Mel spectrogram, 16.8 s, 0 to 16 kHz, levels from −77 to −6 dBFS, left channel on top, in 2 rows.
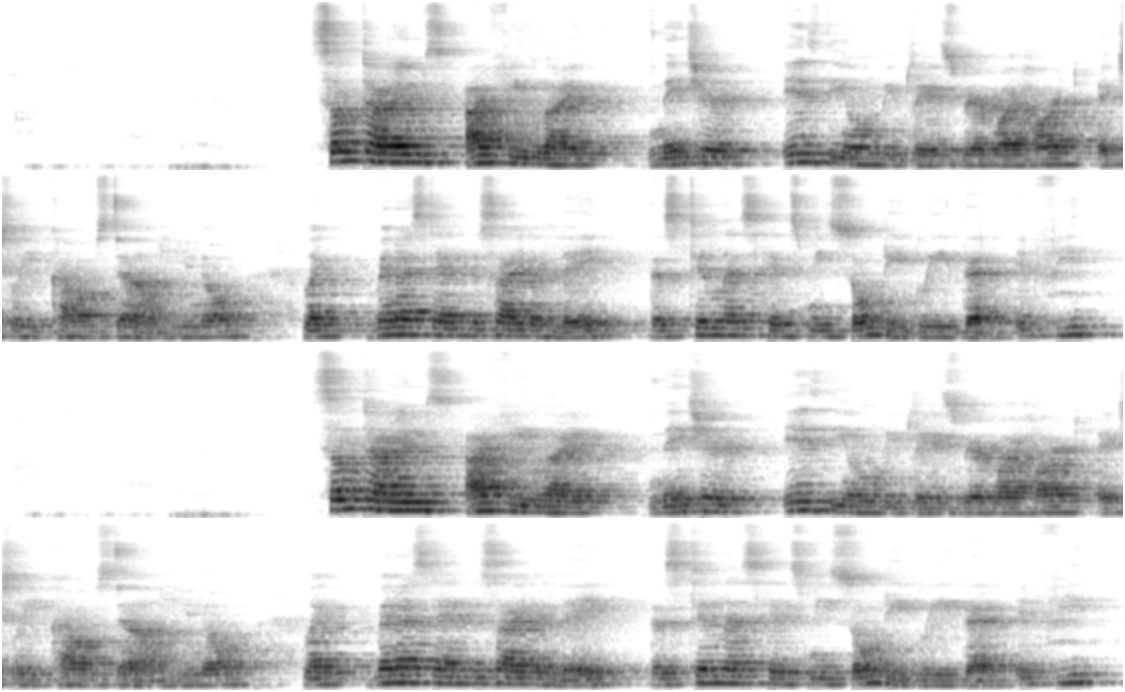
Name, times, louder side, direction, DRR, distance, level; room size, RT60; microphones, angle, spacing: voice 1, 2.4-4.5 4.8-5.5 5.9-10.1 10.7-12.9 13.3-16.5, left 2 dB, 25° left, -2 dB, 0.5 m, -23 dB
3.1 x 2.0 x 3.2 m, 1.0 s
head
